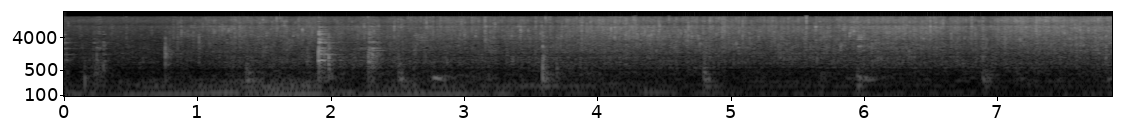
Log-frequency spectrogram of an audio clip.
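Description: Chopped tomatoes and sliced onions sizzling steadily in hot oil in a frying pan as the tomatoes go in and are stirred. Short sharp clicks and knocks of a utensil against the pan punctuate the sizzle, the loudest about two seconds in.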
